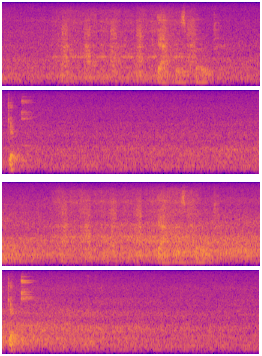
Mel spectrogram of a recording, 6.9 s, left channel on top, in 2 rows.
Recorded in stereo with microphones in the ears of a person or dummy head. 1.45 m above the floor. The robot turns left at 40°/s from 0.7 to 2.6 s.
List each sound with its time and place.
2.1 s a man speaking: 10° left (ahead or behind), 1.9 m; by 3.6 s 10° right (ahead or behind), 1.9 m
3.7 s a cowbell: 55° right (ahead or behind), 2.5 m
